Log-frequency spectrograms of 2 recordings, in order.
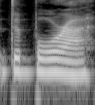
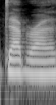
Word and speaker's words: Debora: Her name is Debora, not Deborah.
